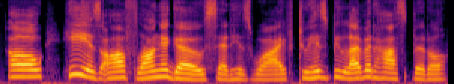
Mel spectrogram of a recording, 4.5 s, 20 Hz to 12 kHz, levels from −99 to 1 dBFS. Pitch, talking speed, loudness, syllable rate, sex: 200 Hz, 170 wpm, -17 LUFS, 4.2 syllables/s, female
